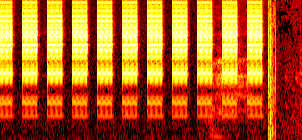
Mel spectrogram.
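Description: Electronic alarm beeping in even short high-pitched beeps, about two a second. It stops a little over five seconds in with a single sharp knock.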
